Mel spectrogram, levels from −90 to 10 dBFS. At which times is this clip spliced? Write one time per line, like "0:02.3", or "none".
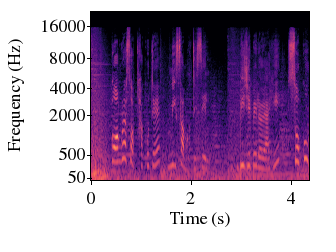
none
